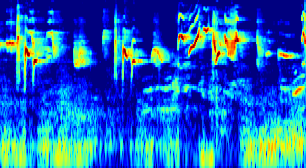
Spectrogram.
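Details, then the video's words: Kacer (oriental magpie-robin) singing a lure song meant to set birds singing: sharp high whistled notes, quick upward and downward slurs and short trills follow one another in a lively, varied stream. "Pancingan Kacer langsung auto gacorr"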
